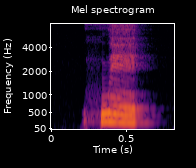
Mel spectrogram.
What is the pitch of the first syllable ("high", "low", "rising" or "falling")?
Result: low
